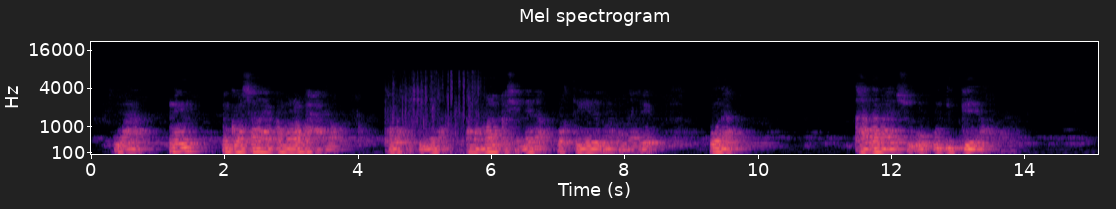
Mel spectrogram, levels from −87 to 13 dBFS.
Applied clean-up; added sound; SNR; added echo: neural separator model SepFormer DNS4.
